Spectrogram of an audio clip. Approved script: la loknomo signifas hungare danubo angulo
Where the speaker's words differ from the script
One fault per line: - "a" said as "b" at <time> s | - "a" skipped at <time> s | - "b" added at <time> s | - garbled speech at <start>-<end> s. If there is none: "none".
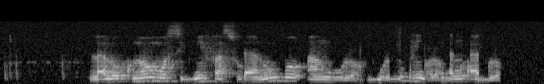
- "hungare" skipped at 2.3 s
- garbled speech at 3.7-5.0 s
